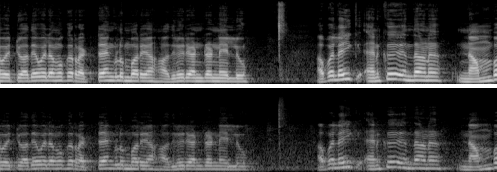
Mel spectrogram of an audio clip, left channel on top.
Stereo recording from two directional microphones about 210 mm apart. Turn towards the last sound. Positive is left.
turn(degrees=55)  # may be behind; listen again after turning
